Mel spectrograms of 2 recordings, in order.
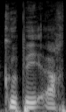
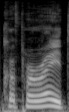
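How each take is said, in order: First: The name is said with a German-style accent. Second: The name is said with a Californian accent. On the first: "on vient tous d'Allemagne, c'est Copé Art" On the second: "avec l'accent euh, de Californie"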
